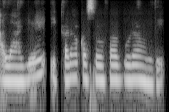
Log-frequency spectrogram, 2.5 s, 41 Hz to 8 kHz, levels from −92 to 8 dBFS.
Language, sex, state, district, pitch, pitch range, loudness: Telugu, female, Telangana, Hyderabad, 190 Hz, 180-200 Hz, -17 LUFS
